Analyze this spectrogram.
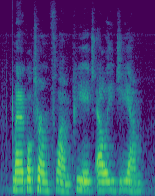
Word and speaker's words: phlegm: letters within the word silent letter G medical term Flum pH le GM phlegm pronounced FL a.m.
